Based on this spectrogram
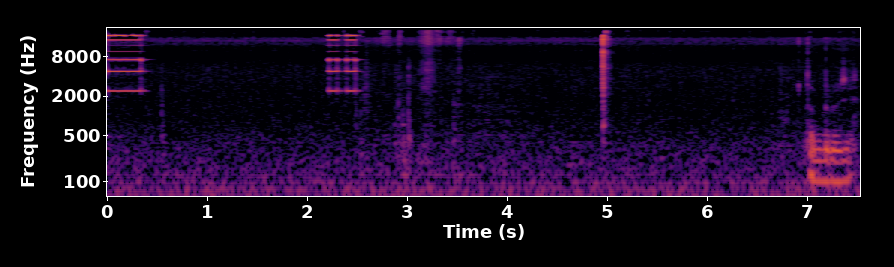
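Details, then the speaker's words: Powercom BM800 480W UPS, sold as non-working, plugged into a 220V outlet. Two short high-pitched beeps about two seconds apart as it switches on, showing that it works: UPS power-on beep. "Але він працює Ну я трошки здивований тому того що даний пристрій віддавався як неробочий"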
